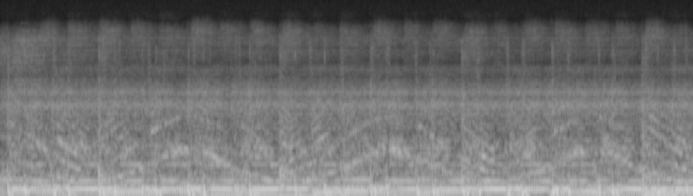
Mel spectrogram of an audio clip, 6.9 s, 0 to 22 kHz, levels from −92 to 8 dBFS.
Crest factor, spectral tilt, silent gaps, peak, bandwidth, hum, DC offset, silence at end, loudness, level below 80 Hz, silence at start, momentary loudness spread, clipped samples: 12 dB; -6.5 dB/octave; none; -2 dBFS; 14.5 kHz; none; under 0.1%; 0 s; -16 LUFS; -22 dBFS; 0 s; 1 LU; under 0.1%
